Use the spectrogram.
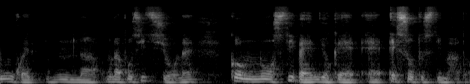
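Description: At 2.07 to 2.09 s there is a lost packet rebuilt from error correction. A single packet of the speech went missing in transit, but the packet that followed carried a low-bitrate backup copy of it, and the decoder played that copy in place of the original. There is no audible gap, but for about 20 ms the audio turns rougher and noisier, a brief grainy patch where the coarser reconstruction stands in for the lost frame.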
